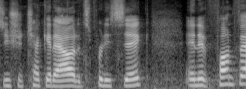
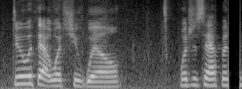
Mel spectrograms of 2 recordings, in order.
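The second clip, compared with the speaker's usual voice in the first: ordinary talk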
